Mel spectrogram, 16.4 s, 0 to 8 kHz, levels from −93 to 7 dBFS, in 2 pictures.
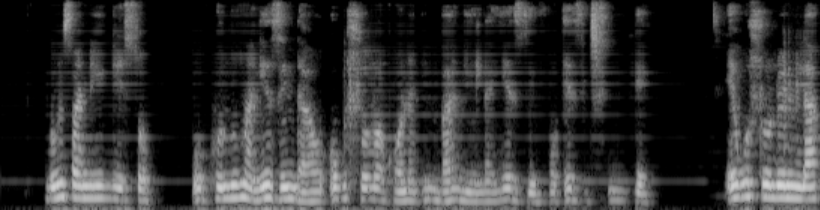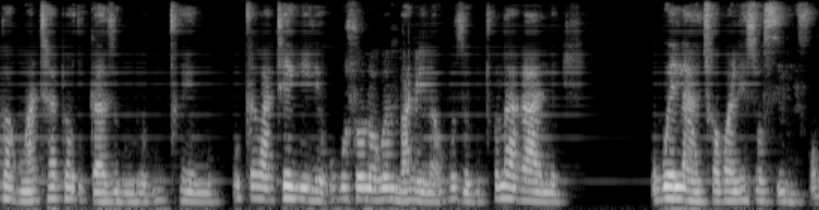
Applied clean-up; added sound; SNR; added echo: neural mask model DeepFilterNet 3.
